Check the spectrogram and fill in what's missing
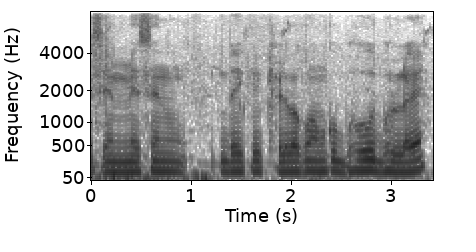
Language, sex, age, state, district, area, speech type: Odia, male, 18-30, Odisha, Malkangiri, urban, spontaneous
